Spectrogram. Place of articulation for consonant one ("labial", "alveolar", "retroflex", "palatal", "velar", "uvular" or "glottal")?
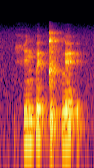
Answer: glottal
